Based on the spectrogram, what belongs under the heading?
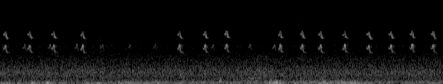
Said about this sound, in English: That's the female. Female, toots.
